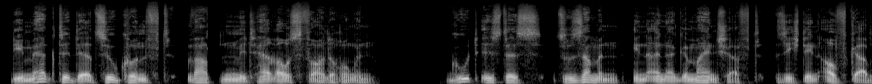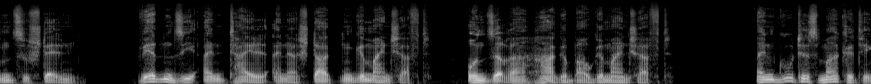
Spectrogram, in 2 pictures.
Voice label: aeltere stimme und reife stimme; LOFT VOICES

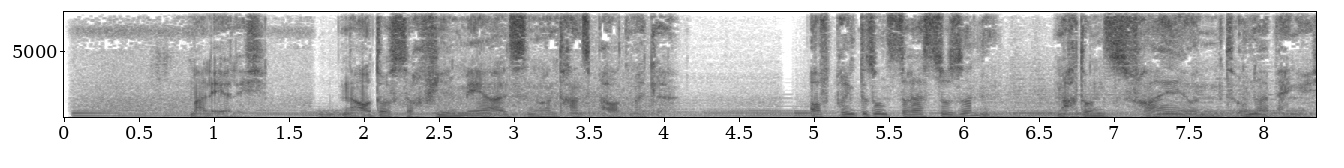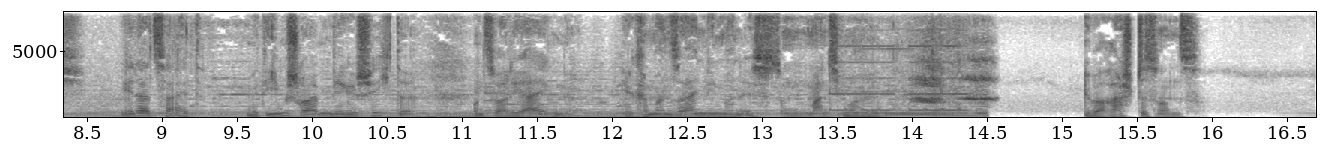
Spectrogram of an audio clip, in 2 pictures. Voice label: TV Werbung; Ford Focus; LOFT VOICES

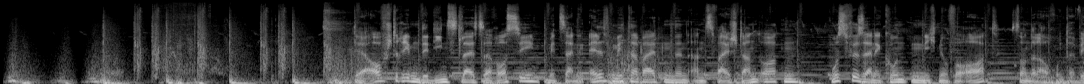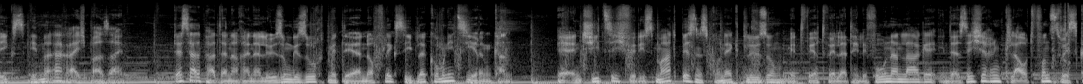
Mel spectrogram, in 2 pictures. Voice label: Imagefilm SCHWEIZ; swisscom

